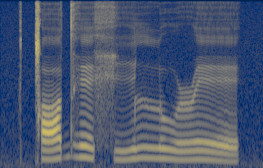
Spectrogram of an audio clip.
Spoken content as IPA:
ǀ ɒ dʱ e x i lː u ɹ e

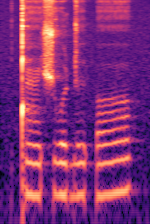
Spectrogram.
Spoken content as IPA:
ǃ æ̃ ʃ ʊ ɖ ɪ ʔ ʌ

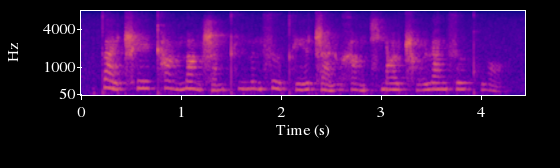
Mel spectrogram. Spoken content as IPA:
t̪ a˥˩ ɪ̯ ʈ͡ʂʰ e˥ ɪ̯ kʰ ɑ˥˧ ŋ n̪ ɑ˥˩ ŋ ʂ a˧˥ n t̪ʰ i˥ n ə˥˧ n s ɹ̩˥˩ t̪ʰ e˧˥ ɪ̯ ʈ͡ʂ ä˥˩ ɻ ɤ˥ x ɑ˥˩ ŋ t͡ɕʰ j ɑ˥ ʊ̯ ʈ͡ʂʰ ɤ˧˥ ɻ a˥ n s ɹ̩˥ kʰ w ɔ˥˩

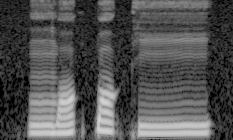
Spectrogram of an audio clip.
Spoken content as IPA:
ŋ͡m ɔ k͡p ɔ k iː

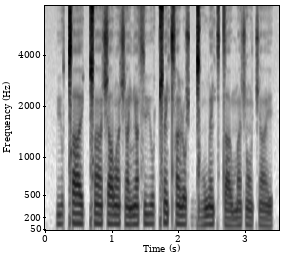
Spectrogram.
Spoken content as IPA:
y˧ o̯ ǀ aː˦ e̯ ǁ ãː˦ ʃ a˦ lˠ ã˧ ʃ ã˧ ʎ ã˦ s yː˧ o̯ ǁ ɛ̃˦ cʰ ã˧ ɭ ɔ˨ ʃ ɡ͡ǀ ɔ̃˧ w ɛ̃˦ c t a˨ o̯ m ã˧ ʃ ɔ̃˨ o̯ t͡ʃ ã˦˨ e̯

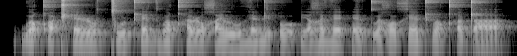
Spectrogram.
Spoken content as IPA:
ɓ u qʼ o ǁʰ ɛ ɭ o ǀ u ʈʰ ɛ dʱ u qʰ ɛ ɭ o χ ɛ l u ɦ ɛ ɖ ɪ ʔ o ʔ ɪ ʁ ɪ ɦ ɛ ʔ ɛ tʷ ɛ ʁ o x ɛ ʈʰ u qʰ ɛ ʈ a

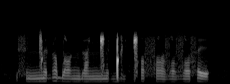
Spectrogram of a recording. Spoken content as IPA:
s ʏ ŋ͡ǀ ɛ ɡ a dˤ ɵ ŋ ɡ a ŋ͡ǁ ɪ ɡ͡ǃ i ǁ ɪ sˤ e z ɵ zˤ ɵ s e

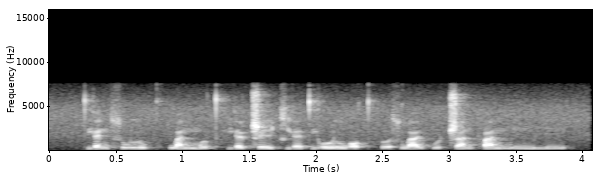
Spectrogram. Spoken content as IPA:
t̪ j ɛ˥˨ n s u˥˨ l u˨˦ kʰ w a˨˩ n m ɤ˨˦ t̪ʰ j ɛ˦ ʈ͡ʂ e˥˨ ɪ̯ t͡ɕ j ɛ˨˦ t̪ j o˦ ʊ̯ l w ɔ˨˩ t̪ʰ ɤ˨˦ s w a˨˩ ɪ̯ p u˨˦ ʈ͡ʂ a˨˦ n f a˥˨ n m i˦ n m i˥˨ n

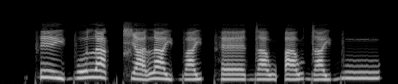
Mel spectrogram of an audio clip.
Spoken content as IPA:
pʰ eː˥˨ j b o˧˥ l a˥˨ k̚ t͡ɕ a˧˩ l a˧˩ j b a˩˧ j pʰ ɛː˩ d a˩ w ʔ a˩˧ w d a˩ j b uː˧

